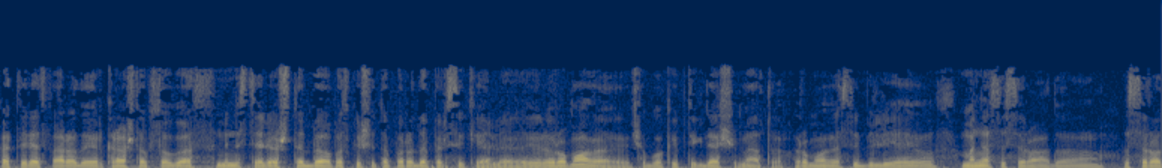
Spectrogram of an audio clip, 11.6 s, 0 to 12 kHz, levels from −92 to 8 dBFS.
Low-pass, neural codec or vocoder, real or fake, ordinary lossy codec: 7.2 kHz; none; real; MP3, 32 kbps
